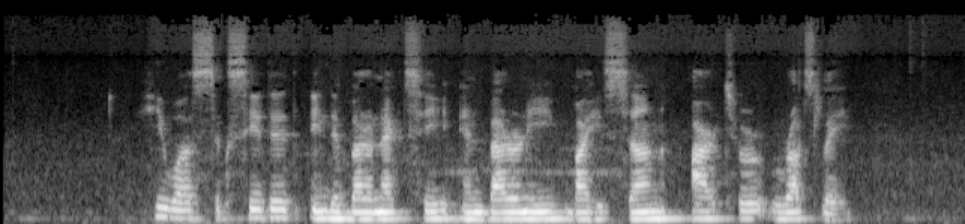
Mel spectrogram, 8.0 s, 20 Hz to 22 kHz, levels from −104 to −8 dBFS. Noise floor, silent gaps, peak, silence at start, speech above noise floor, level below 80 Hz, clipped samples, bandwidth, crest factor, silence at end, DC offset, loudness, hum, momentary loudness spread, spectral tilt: -60 dBFS; none; -4 dBFS; 1.3 s; 41 dB; -52 dBFS; under 0.1%; 13.5 kHz; 16 dB; 1 s; under 0.1%; -20 LUFS; none; 10 LU; -7.5 dB/octave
